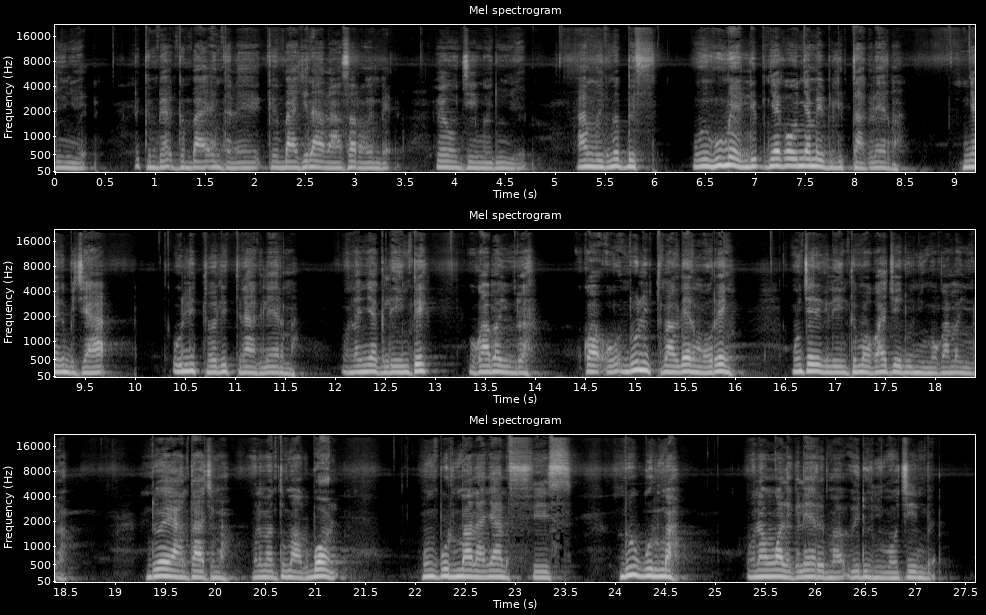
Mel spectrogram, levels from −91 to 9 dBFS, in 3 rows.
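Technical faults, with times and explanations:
Nothing technical goes wrong anywhere in this recording, so there's nothing to flag.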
